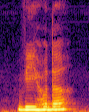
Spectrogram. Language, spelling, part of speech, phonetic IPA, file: Czech, výhoda, noun, [ˈviːɦoda], Cs-výhoda.ogg
- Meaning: 1. advantage 2. benefit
